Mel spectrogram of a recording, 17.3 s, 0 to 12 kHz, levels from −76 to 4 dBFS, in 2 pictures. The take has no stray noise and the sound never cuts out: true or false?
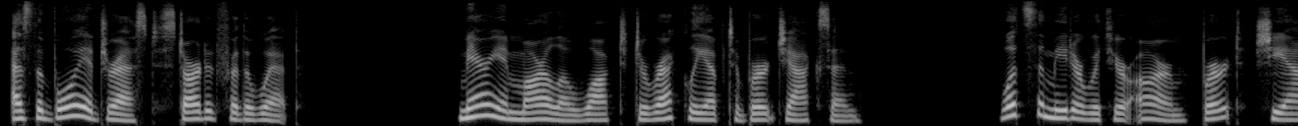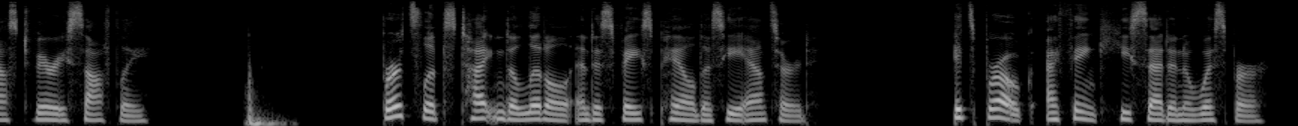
false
